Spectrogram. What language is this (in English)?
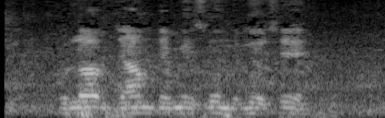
Goaria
